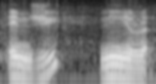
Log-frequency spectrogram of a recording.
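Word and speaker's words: engineer: الاي ياء بعد كده الايه المفروض تاخد ياء ولكن طبعا سايلنت تكتب ولا تنطج عشان طبعا في حاله وجود حرفين متكررين ينطق الاول والثاني لا ينطق الار هتاخد حرف الراء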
